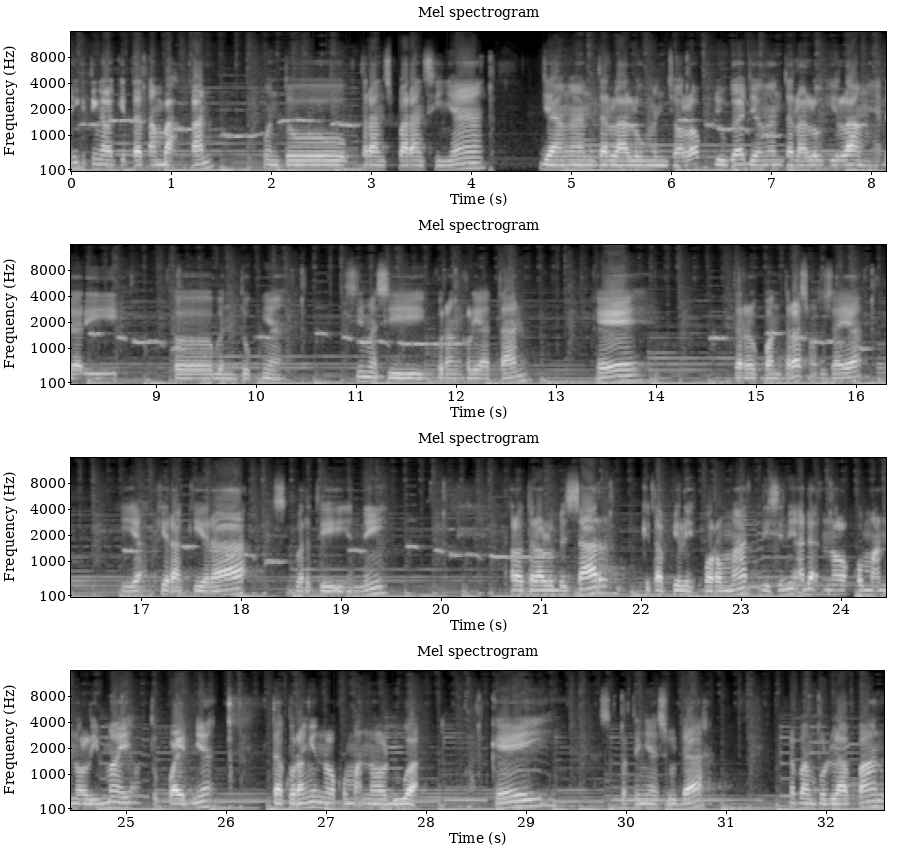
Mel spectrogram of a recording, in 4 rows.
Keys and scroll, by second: 26.1 BackSpace, 26.7 3, 27.0 Return.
